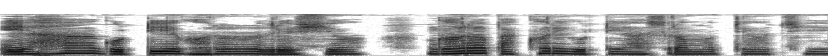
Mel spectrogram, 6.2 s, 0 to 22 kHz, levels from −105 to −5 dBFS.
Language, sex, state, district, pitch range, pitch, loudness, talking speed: Odia, male, Odisha, Sambalpur, 150-175 Hz, 160 Hz, -16 LUFS, 95 wpm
